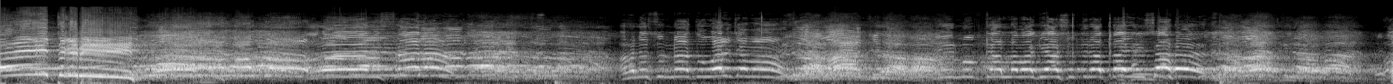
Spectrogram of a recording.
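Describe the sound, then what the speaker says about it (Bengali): A large crowd at a Bangla religious sermon gathering shouting the takbir in loud, repeated waves of massed voices, each swell rising and falling in call-and-response fashion, close and forceful throughout. "আল্লাহু আকবার বলেন সবাই"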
